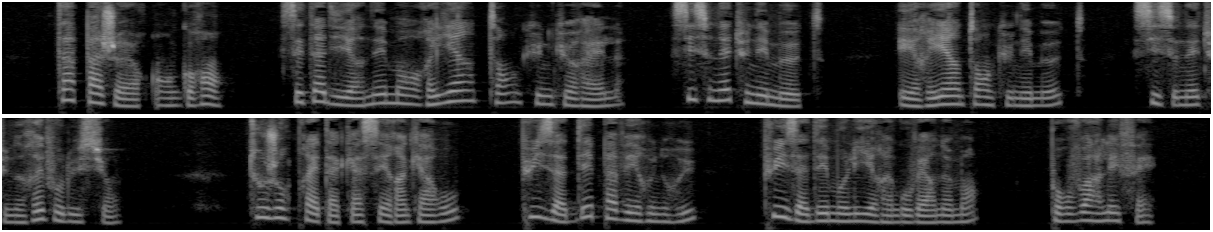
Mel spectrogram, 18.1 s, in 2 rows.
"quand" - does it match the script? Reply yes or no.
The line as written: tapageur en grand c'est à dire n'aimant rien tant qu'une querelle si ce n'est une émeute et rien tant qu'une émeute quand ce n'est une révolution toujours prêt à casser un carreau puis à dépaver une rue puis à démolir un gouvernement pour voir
no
